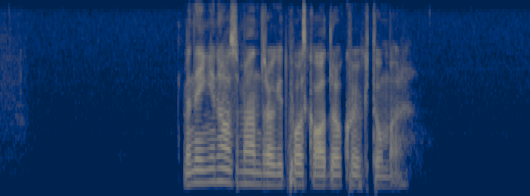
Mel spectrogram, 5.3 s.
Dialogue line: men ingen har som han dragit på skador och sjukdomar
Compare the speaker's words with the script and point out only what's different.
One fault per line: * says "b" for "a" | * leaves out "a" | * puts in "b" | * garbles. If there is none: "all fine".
all fine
